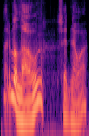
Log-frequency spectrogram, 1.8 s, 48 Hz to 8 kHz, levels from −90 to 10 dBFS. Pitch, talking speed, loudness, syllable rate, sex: 120 Hz, 165 wpm, -19 LUFS, 5.0 syllables/s, male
